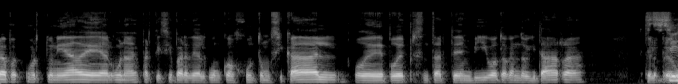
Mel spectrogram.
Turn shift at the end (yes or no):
yes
